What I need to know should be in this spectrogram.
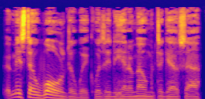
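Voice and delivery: low, deferential servant's voice; reserved attendant reporting to a member; club attendant. Acted. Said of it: "said the attendant".

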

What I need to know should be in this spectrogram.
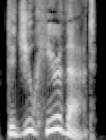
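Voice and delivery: a frightened fawn insisting on the danger; urgent repeat. A narrator's reading. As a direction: press the warning harder. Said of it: "Bambi repeated".

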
